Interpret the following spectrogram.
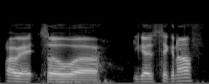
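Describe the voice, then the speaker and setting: A man running a tabletop game as game master, describing scenes in an unhurried way with many fillers. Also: medium pitch, sharp tone, clear, resonant tone, dry recording, lo-fi sound.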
